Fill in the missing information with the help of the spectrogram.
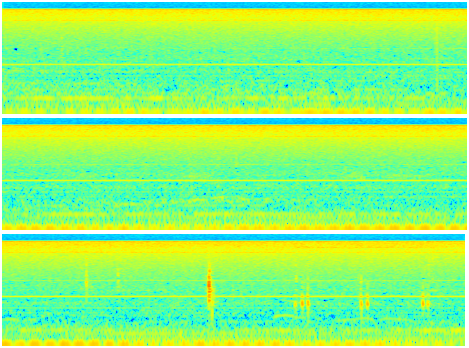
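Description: Steady low mechanical hum with a constant faint higher whine, and a few short faint chirps about eight to ten seconds in.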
